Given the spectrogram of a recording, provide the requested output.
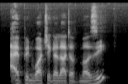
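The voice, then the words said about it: Exaggerated put-on French accent. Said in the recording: “Now he's French, straight up French accent. ... this ridiculous accent”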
